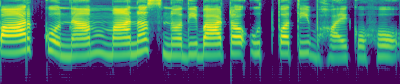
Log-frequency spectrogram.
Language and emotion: Nepali, neutral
